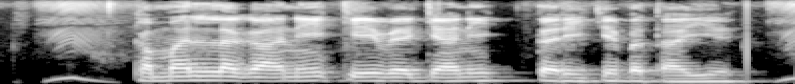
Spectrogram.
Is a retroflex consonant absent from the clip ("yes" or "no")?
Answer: yes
